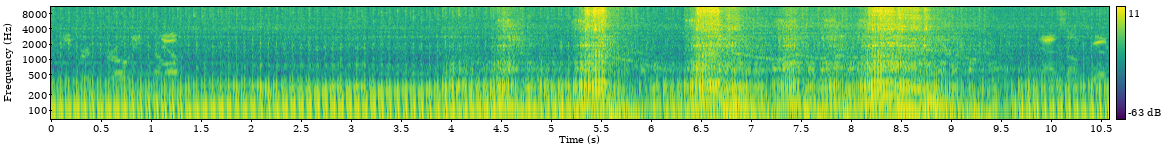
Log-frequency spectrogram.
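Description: A 2021 Yamaha Rmax 1000 side-by-side engine revs with a deep, growly, throaty exhaust, rising and falling in several bursts near the listener while voices talk over it.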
